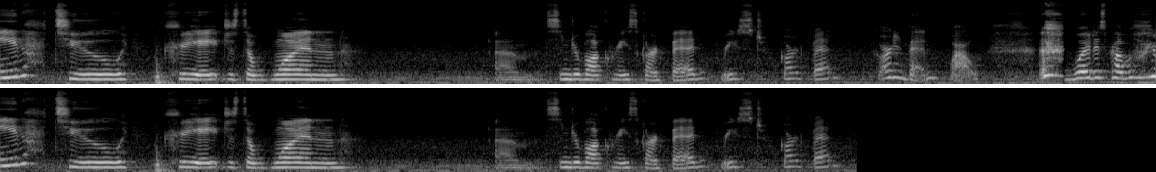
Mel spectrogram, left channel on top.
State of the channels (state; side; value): drops out; right; at 8.6 s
